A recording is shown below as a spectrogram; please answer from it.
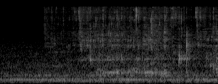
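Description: Water poured from a tap into a pot of chickpea dal with coconut, a steady close splashing gush that swells louder after a brief quieter start.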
